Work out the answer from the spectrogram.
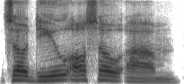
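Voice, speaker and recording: A man's voice: medium pitch, expressive, slow, warm tone, no room sound. A man hosting an interview show, asking long, rambling questions with restarts. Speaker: podcast host.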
